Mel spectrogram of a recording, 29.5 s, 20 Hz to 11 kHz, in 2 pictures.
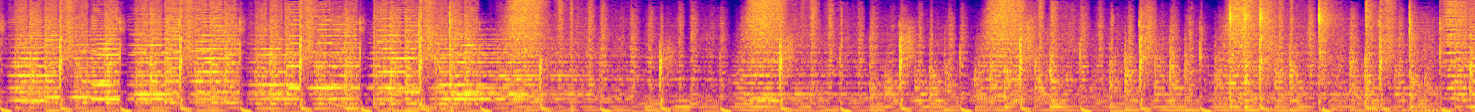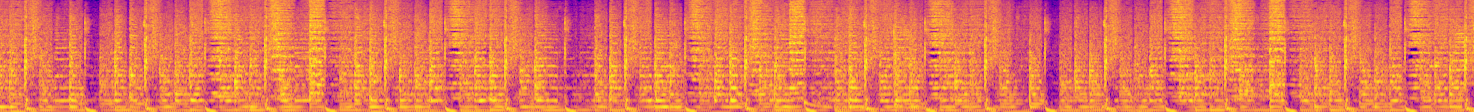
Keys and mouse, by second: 0.6-1.4 drag, 1.8 click, 2.7 click, 4.3 click, 6.6-7.8 drag, 8.2 click, 19.7 f, 19.9 f, 20.1 f, 23.1 click, 24.0 click, 24.5-25.8 drag, 26.0 click, 26.3 click, 27.7 click.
